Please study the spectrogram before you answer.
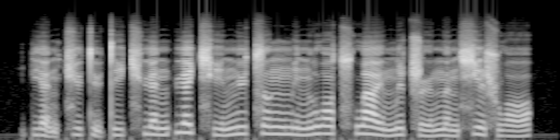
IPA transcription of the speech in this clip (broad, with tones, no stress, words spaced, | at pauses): pjɛ̰˨˩nt͡ɕy˨˦t̪y̰˨˩t̪i˨˦ t͡ɕʰɥɛ˨˦npɥɛ˦ t͡ɕʰi˨˦ n̪y˦t͡sɤ˦ŋ mi˨˦nlwɔ˦ t͡sʰwa˥˨ɪ̯ mi˥˨ʈ͡ʂɻ̩˨˦n̪ə˨˦n ɕi˥˨ʂwɔ˨˦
